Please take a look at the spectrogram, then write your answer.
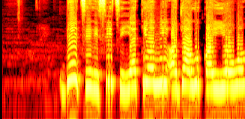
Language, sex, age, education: Yoruba, female, 15-29, tertiary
